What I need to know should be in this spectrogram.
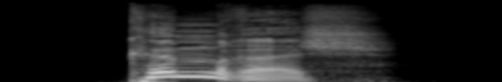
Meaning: Welsh
- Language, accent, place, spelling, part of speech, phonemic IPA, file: German, Germany, Berlin, kymrisch, adjective, /ˈkʏmʁɪʃ/, De-kymrisch.ogg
